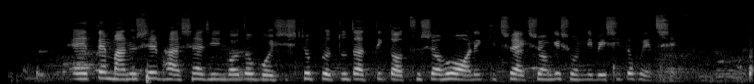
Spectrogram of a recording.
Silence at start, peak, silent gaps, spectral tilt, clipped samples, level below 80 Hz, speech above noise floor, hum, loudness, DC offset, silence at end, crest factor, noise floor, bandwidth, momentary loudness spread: 0.35 s; -10 dBFS; none; -3.5 dB/octave; under 0.1%; -78 dBFS; 19 dB; none; -29 LUFS; under 0.1%; 0 s; 20 dB; -48 dBFS; 11 kHz; 17 LU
